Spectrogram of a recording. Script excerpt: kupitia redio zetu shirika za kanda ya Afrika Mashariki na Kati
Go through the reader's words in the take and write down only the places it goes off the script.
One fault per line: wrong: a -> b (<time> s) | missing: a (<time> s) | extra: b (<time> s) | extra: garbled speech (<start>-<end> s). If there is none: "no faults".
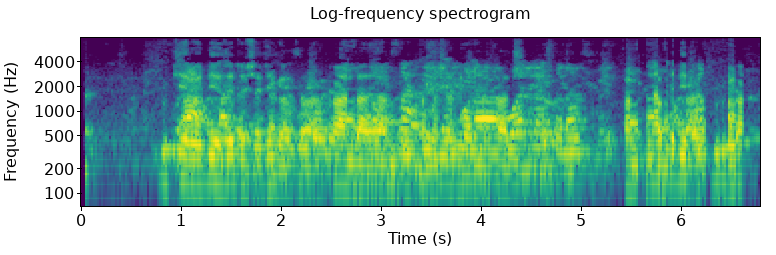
extra: garbled speech (5.4-6.6 s)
